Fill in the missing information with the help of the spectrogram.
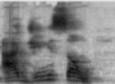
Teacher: Você já sabe que a admissão tem este encontro consonantal, não há nenhum I ali para desfazer o encontro consonantal, só na fala, que a gente mete esse I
